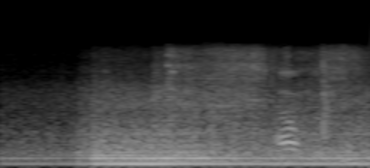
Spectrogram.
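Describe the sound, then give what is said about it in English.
Motor drone of a boat cruising along the coast after leaving the harbor, a continuous rushing engine noise with wind and water hiss that swells louder after the first half second and stays steady. “The boat leaves the harbor and cruises along the coast.”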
